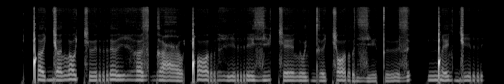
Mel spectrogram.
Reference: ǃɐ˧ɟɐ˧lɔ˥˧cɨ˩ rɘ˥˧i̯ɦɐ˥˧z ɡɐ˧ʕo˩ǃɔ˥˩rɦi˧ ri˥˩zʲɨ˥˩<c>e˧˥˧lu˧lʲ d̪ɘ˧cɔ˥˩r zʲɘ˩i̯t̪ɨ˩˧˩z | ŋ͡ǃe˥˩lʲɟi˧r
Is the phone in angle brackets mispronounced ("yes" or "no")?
no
